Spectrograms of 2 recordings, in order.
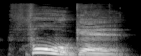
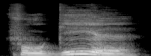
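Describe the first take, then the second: First: The stress is on the first syllable. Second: The stress is on the second syllable. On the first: The speaker calls it right. "die laute Silbe ist vorne" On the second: The speaker calls it wrong. "Es heißt ja nicht Vogel"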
